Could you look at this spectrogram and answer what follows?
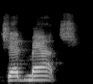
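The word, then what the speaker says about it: GEDmatch: called i always say i'm probably saying that wrong but jed match uh is that how you pronounce it yes yes so i uploaded there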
